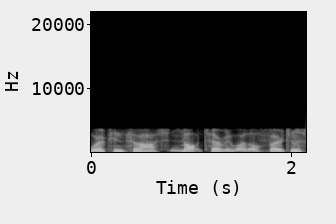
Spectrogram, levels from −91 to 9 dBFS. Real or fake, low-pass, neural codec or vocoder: fake; 3.6 kHz; autoencoder, 44.1 kHz, a latent of 192 numbers a frame, MeloTTS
